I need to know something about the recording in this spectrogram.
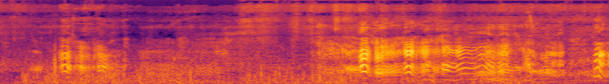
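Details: Two wolfdog puppies growl and whine in rough, wavering bursts while clowning around, playing tug over a rope toy.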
